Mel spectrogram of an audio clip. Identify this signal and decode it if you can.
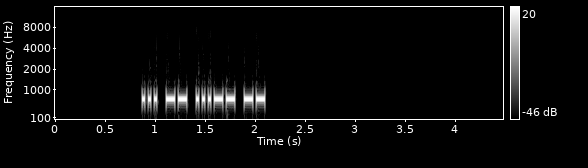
Morse code, heard as a keyed tone, about 38 wpm, 700 Hz. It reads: SM3M
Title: DXCC-100 Call Signs - 4 Characters - Repeated 2x - 40wpm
